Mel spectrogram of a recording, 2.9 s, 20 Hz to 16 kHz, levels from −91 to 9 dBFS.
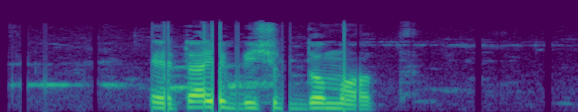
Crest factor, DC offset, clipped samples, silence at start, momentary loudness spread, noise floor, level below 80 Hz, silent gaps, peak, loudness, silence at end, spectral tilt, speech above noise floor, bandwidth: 18 dB; under 0.1%; under 0.1%; 0.15 s; 24 LU; -41 dBFS; -52 dBFS; none; -2 dBFS; -17 LUFS; 1.05 s; -5.5 dB/octave; 24 dB; 7.8 kHz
